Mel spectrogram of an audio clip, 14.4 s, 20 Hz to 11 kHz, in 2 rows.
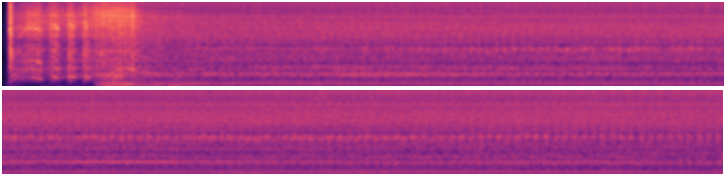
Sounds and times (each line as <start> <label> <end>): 0.0 car engine start 14.4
